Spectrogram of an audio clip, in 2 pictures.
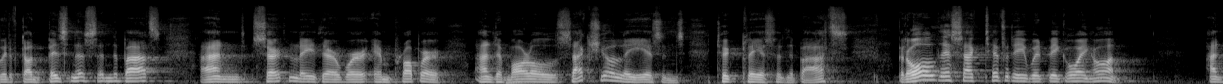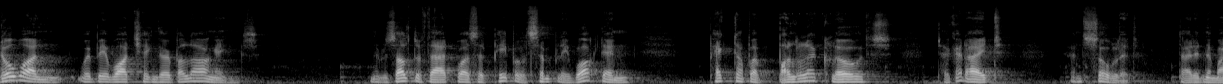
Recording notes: This sermon was preached at Ballymacashon, and at Templepatrick Reformed Church. It was recorded at TRC, and is reproduced here with their kind permission.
